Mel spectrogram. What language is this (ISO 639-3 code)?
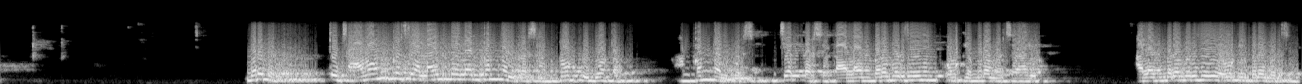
guj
